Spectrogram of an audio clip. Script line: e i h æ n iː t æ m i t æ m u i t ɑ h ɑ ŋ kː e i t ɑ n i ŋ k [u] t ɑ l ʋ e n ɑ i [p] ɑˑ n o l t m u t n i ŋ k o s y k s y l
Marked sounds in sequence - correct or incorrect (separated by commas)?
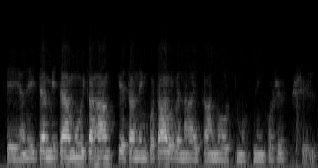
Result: incorrect, incorrect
